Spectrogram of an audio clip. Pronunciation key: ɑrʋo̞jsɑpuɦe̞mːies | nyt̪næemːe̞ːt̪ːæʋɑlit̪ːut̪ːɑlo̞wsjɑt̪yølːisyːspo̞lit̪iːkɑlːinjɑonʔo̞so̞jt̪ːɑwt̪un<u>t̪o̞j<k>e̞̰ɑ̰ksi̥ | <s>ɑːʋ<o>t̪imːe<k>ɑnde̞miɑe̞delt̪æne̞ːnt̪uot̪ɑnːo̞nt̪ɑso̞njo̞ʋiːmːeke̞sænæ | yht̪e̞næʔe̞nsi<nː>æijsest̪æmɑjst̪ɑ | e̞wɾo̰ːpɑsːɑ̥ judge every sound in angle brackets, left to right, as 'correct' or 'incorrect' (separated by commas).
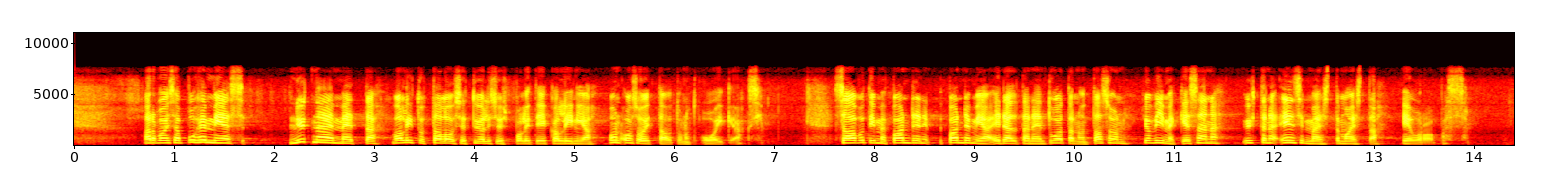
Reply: correct, correct, correct, incorrect, incorrect, incorrect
